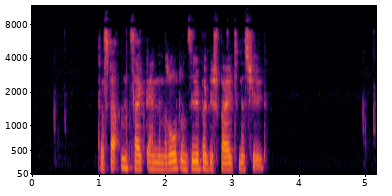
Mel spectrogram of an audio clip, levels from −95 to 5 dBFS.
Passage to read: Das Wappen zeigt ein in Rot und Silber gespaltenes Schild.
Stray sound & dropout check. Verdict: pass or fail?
pass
